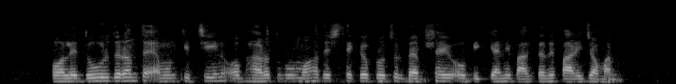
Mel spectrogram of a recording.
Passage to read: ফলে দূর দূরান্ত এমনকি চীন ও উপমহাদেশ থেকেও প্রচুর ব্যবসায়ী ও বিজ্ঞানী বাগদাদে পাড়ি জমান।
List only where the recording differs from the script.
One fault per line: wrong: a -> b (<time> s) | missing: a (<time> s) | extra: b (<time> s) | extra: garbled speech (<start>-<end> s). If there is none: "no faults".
extra: ভারত (2.5 s)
